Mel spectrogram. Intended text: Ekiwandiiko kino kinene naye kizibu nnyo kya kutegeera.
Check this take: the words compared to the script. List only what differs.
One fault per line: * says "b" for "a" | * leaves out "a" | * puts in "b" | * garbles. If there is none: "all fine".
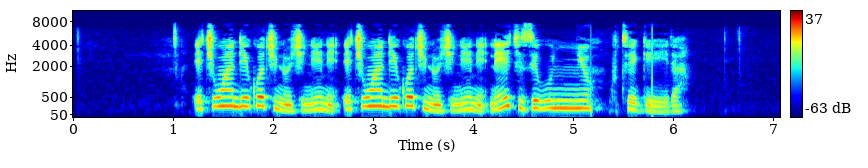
* puts in "ekiwandiiko kino kinene"
* leaves out "kya"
